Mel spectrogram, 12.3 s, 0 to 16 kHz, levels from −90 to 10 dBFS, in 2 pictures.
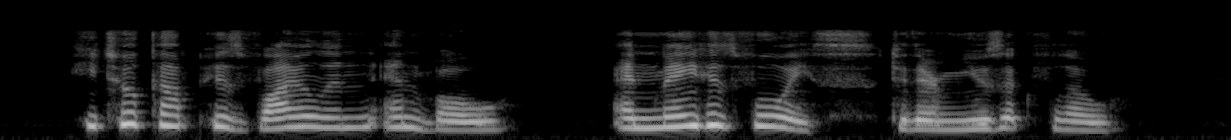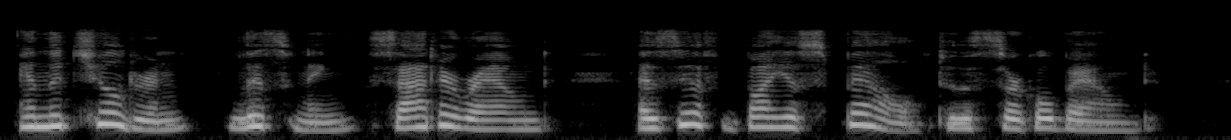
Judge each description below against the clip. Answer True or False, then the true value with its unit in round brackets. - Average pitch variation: True (4.6 semitones)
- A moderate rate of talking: True (145 wpm)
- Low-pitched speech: False (225 Hz)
